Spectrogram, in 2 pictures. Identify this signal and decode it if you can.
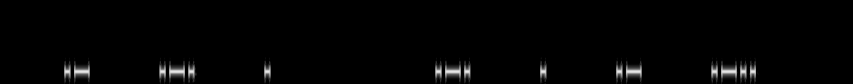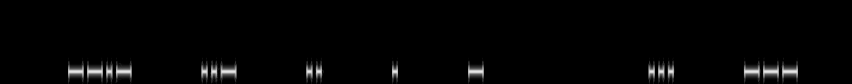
Morse code, heard as a keyed tone, about 25 wpm, spaced as for 10 wpm, 600 Hz. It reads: ARE REAL QUIET SO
